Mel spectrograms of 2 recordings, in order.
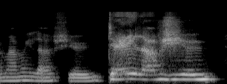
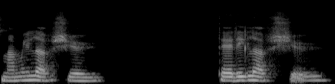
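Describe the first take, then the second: First: The voice is tense and not soothing. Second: The voice is calm and soothing. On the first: The words are said without real warmth. The speaker calls it wrong. "You can't go in there and go" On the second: The child is reassured and feels safe. The speaker calls it right. "in a regulating voice"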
